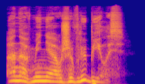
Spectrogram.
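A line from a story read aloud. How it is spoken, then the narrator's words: Loud whisper. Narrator (Russian): Громким шепотом поделился Тихон с капитаном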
